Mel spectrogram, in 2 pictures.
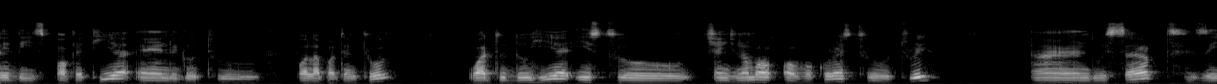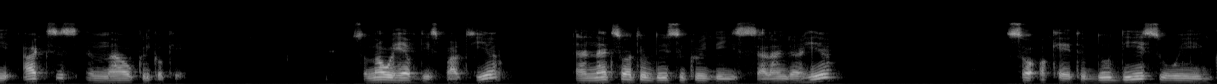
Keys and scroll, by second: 9.3 3, 16.0 Home, 17.6 alt+Tab.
